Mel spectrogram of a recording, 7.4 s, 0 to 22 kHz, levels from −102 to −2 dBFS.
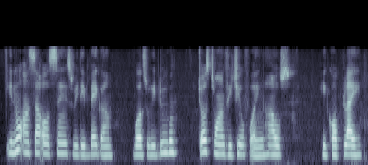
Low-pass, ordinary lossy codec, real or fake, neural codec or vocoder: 7.2 kHz; none; fake; codec, 16 kHz, 0.8 kbps, ZipCodec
